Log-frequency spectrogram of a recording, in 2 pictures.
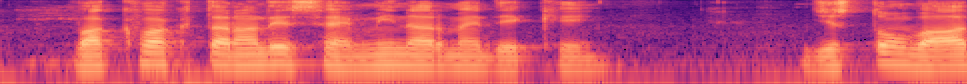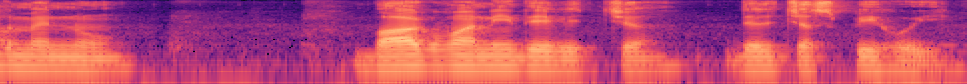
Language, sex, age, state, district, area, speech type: Punjabi, male, 30-45, Punjab, Mansa, rural, spontaneous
